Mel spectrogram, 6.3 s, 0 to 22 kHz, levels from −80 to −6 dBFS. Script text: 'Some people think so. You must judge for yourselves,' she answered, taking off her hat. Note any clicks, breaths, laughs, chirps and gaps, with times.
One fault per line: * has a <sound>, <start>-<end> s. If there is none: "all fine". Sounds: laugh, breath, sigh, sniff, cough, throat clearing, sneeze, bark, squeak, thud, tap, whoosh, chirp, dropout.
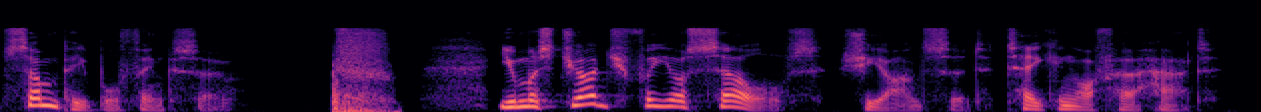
* has a breath, 1.7-2.0 s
